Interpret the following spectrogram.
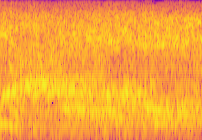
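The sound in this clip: A large crowd roars back in unison to the Haidari slogan at a religious gathering honouring Ali, a dense, sustained wall of shouting voices that stays loud and unbroken for the whole moment.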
